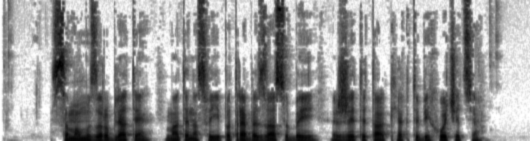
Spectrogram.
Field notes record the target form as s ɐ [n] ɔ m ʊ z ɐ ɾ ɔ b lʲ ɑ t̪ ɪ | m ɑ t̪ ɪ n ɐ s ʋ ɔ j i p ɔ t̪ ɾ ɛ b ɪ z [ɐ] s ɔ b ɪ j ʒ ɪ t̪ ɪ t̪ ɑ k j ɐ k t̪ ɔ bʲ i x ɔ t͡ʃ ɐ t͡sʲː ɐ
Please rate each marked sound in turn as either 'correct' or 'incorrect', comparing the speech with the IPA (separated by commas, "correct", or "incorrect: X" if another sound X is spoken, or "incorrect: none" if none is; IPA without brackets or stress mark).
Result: incorrect: m, incorrect: ɑ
